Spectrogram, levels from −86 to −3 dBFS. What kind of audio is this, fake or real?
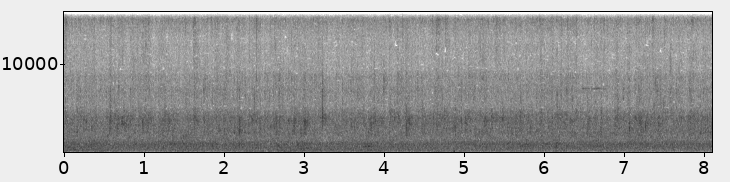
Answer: real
